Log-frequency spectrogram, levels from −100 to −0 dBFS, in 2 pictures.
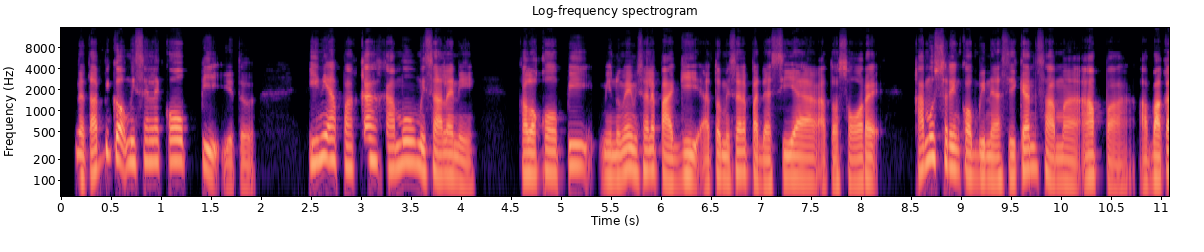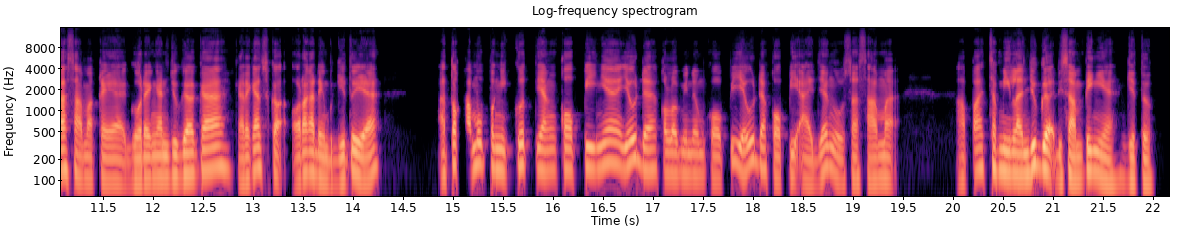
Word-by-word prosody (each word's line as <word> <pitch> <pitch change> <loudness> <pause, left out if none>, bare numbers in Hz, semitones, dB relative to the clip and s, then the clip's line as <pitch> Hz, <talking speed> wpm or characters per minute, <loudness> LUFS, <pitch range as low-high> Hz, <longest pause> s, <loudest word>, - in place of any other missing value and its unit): Nah, - - -3
tapi 260 -4 -2
kok - - +4
misalnya 185 +1 -3
kopi 190 -3 -1
gitu, 90 -3 -9 0.6
ini 190 +5 +1
apakah 195 0 0
kamu 165 +5 0
misalnya 120 -3 0
nih, 95 -5 -5 0.5
kalau 125 0 +2
kopi 145 +4 -3
minumnya 115 +4 -1
misalnya 140 +1 -1
pagi, 105 +2 0
atau 100 +5 -5
misalnya 130 +3 -2
pada 100 -3 -2
siang, 110 -3 -1
atau 100 - -5
sore, 105 +2 -2 0.2
kamu 210 - 0
sering 180 -8 -1
kombinasikan 115 +3 -2
sama 100 -7 -2
apa, 100 -7 -4
apakah 110 +7 +4
sama 110 -5 -1
kayak 100 -3 0
gorengan 110 +2 +2
jugakah? 125 +6 +4
Karena 105 -1 0
kan - - 0
suka - - 0
orang 130 0 +3
ada 115 - 0
yang 105 - -1
begitu 110 +7 0
ya, 115 +2 +4 0.6
atau - - +1
kamu 165 +5 0
pengikut 150 +3 0
yang 140 -1 0
kopinya 150 +4 +1
ya 160 - +4
udah, 145 -8 +3
kalau 125 -1 +1
minum 120 -1 -3
kopi 110 -2 -2
ya - - +3
udah, 160 -6 0
kopi 110 -2 -2
aja 105 +9 -1
enggak 105 -8 -2
usah 105 - -5
sama 105 +1 -1 0.6
apa, 145 +1 -2
cemilan 130 -5 +4
juga 155 0 +7
di 110 -1 -3
sampingnya, 105 -1 +3
gitu. 100 -2 -2
120 Hz, 170 wpm, -23 LUFS, 110-150 Hz, 0.6 s, juga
